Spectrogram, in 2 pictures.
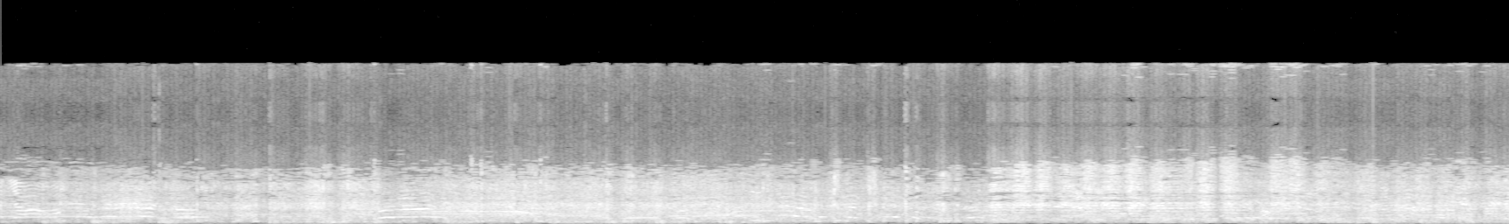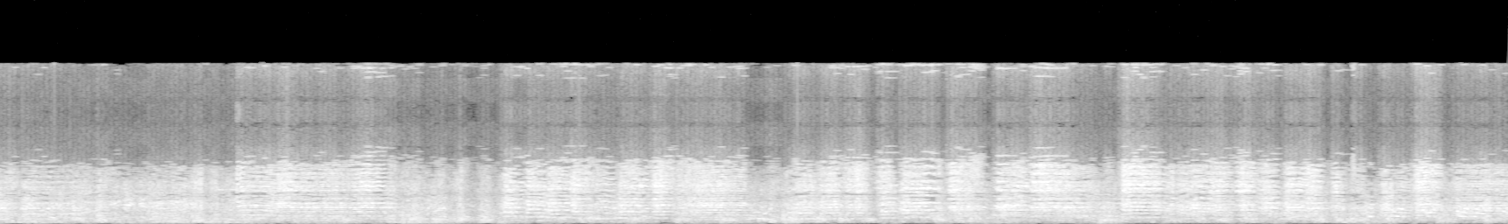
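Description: Marching band brass and drums playing amid a cheering stadium crowd. Crowd shouting is most prominent at first, and the band's rhythmic playing comes through more strongly from about ten seconds in.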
